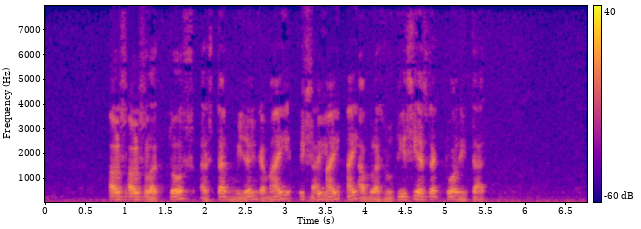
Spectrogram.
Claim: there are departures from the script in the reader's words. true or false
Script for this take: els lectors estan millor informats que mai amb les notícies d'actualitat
true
